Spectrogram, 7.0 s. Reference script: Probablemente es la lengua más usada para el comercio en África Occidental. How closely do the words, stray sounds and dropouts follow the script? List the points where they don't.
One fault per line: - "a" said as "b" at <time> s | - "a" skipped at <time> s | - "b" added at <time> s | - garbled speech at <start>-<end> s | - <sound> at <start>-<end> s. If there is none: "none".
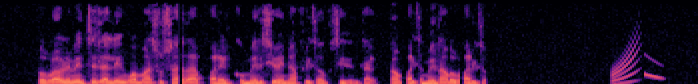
- dropout at 1.8-1.8 s
- garbled speech at 3.9-4.9 s
- chirp at 6.1-6.7 s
